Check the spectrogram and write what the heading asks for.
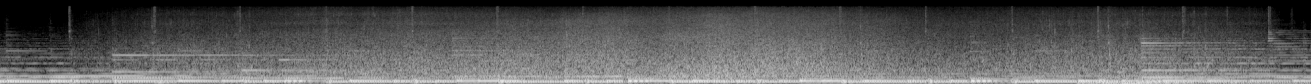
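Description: Gentle background music, guitar-led, over the wash of sea surf. The surf swells to its loudest about midway and fades away near the end.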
